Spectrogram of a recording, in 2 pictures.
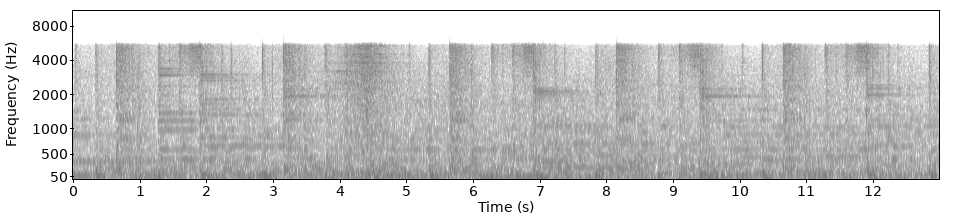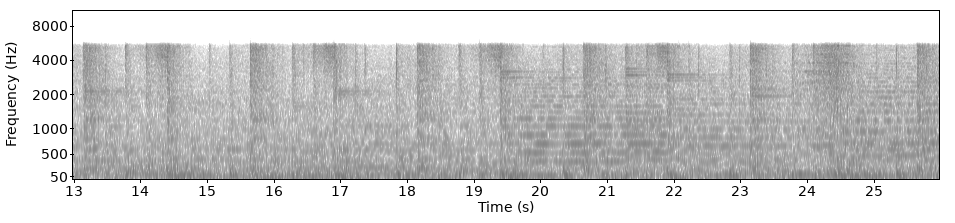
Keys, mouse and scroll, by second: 1.5 click, 3.5 click, 4.9 click, 6.2 click, 9.1 click, 9.9 click, 10.3 click, 10.6 click, 10.7 double click, 10.9 double click, 12.2 click, 13.2 click, 13.9 click, 14.4 click, 16.1 click, 16.3 click, 16.8 click, 18.5 click, 20.7 click, 21.5 scroll down 1, 24.5 click, 25.3 click.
